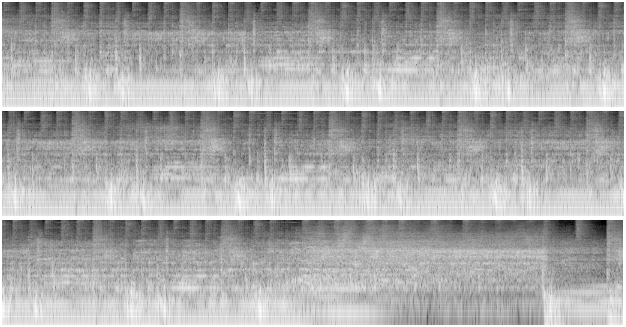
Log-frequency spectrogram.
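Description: Dark, deep dubstep played loud over a club sound system, with a heavy sub-bass line under a steady beat. About three seconds before the end the sub-bass cuts out and a brighter, hissy build-up swells in its place.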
